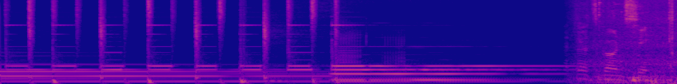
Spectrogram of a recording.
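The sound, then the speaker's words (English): A car's warning chime dings in a steady, rapid rhythm, then a door thunks and a low hum lingers before a rush of outdoor noise as people climb out of the car in a city to walk over to a massive green dumpster. “We get out of the car and walk over to what's called in Hebrew a tzvardea, a massive green dumpster.”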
